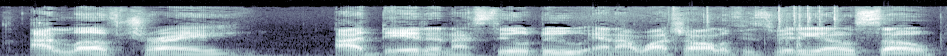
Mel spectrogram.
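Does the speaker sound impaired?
No.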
